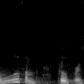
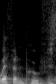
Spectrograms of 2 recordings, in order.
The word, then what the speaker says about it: Whiffenpoofs: And then you have Blondie and Cyndi Lauper played with the Woofenpoofers. Did I say that name? The Woofenpuffs. Woofenpuffs. I apologize. This is the Cleveland. Whiffenpoofs.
